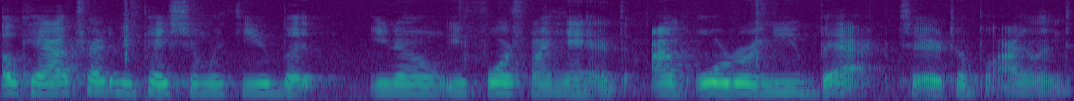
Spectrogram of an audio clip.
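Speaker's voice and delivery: ordinary delivery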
